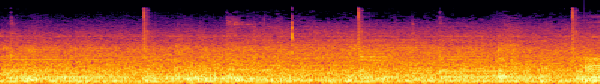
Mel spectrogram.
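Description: Steady low hum and rumble of shop room noise, with faint voices in the background and a few light clicks.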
